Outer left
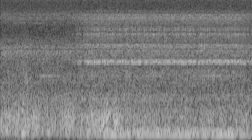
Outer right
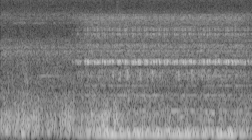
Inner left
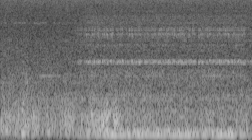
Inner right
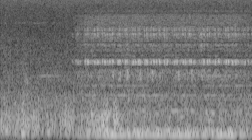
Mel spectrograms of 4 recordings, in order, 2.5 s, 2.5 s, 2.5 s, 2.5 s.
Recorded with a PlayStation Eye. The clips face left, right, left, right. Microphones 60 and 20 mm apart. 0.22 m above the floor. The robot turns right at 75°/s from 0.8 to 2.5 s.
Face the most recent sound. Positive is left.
No sound to turn to.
